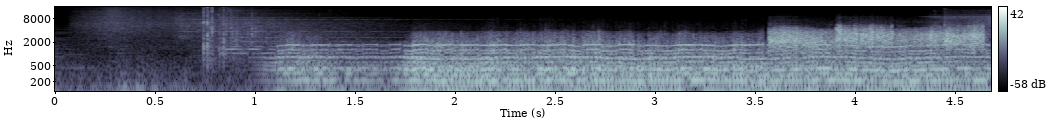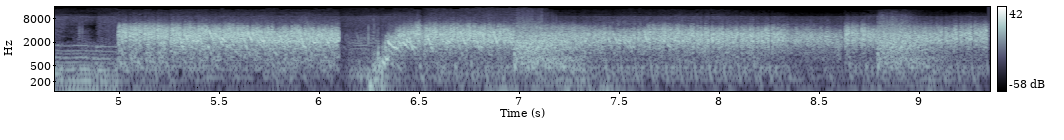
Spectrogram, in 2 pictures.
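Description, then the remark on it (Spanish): Dramatized gunfire in an audio drama as CIA agents open fire on Colonel Boris's men: a sharp crack opens, a sustained tonal musical swell follows, then a loud, dense barrage of noisy blasts with another sudden crack partway through. No one speaks. “Los primeros disparos por parte de los agentes de la CIA han tomado por sorpresa a los negros hombres del coronel Boris, que caen sobre la primera cubierta.”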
